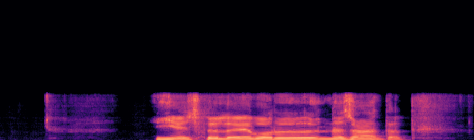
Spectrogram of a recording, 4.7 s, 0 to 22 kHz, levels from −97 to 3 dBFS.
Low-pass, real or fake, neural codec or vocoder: 7.2 kHz; fake; codec, 44.1 kHz, 7.8 kbps, Pupu-Codec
